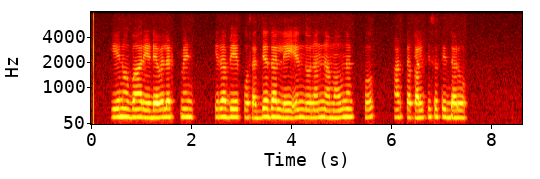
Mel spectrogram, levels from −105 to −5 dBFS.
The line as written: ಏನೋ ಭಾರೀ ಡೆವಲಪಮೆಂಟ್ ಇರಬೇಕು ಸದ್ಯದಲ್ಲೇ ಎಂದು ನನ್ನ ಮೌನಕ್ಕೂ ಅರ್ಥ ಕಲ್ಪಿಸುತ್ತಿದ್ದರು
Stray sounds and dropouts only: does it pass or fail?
pass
